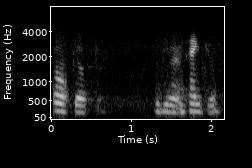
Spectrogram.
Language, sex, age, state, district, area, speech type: Hindi, female, 30-45, Madhya Pradesh, Harda, urban, conversation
